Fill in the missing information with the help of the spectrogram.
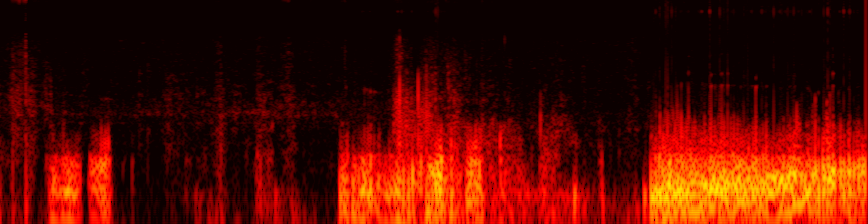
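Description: Low gurgling and rumbling bursts, ending in a long loud growl; hunger stomach rumbling, a normal gut sound.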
